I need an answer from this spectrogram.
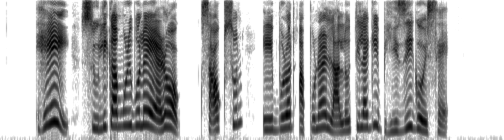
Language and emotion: Assamese, disgusted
